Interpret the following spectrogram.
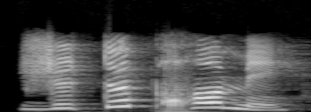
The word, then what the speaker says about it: je te promets: Je te promets. Je te promets. Je te promets. فبالنسبة je te promets كتنتهي بالتس ولكن لا تنطق.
